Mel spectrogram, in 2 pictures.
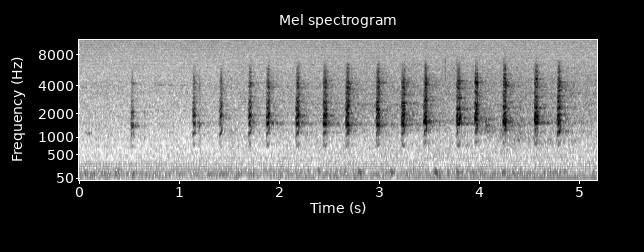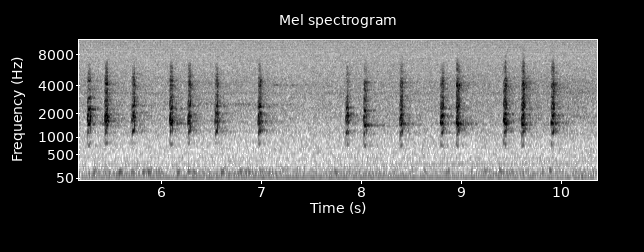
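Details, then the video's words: An Eastern wild turkey hen in the Midwest in spring gives cutting, an excited mating call like the cackle that excites gobblers: a rapid, irregular string of about thirty short, sharp, loud yelps and putts, with brief pauses. "The excited call of the hen, similar to the cackle, is known as cutting."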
